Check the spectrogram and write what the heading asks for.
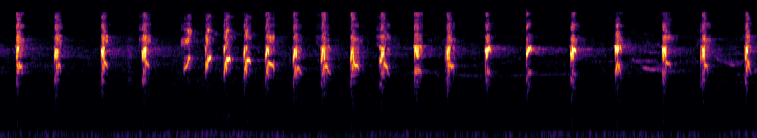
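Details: Lovebird calling on training audio for other lovebirds: sharp, high chirps delivered irregularly, about two or three a second, over a steady low hum.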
